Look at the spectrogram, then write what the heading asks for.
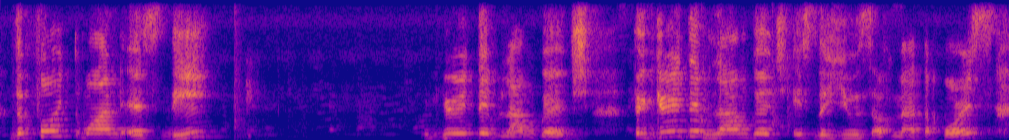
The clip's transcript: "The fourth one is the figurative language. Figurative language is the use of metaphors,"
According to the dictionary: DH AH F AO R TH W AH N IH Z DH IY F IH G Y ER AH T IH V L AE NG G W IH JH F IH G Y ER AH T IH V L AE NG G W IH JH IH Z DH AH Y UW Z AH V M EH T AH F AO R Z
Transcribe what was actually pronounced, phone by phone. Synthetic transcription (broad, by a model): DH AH F AO R T W AH N IH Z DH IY F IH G Y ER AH T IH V L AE NG G W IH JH F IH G Y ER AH T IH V L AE NG G W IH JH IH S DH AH Y UW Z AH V M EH T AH F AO R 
